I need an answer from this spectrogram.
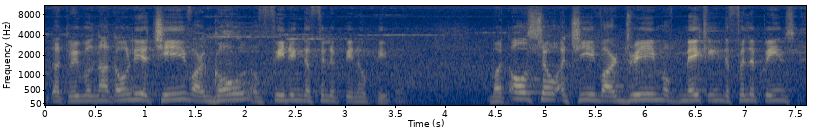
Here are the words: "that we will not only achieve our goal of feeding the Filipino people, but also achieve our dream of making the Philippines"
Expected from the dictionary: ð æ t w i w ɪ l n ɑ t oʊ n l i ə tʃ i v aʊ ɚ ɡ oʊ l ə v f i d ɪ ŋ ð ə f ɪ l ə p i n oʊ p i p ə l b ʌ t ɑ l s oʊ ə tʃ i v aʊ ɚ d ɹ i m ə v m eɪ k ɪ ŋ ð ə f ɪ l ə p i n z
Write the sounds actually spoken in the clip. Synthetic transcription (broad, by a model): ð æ t w i w ɪ l n ɑ t oʊ n l i ə tʃ i v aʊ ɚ ɡ oʊ l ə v f i d ɪ ŋ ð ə f ɪ l ə p i n oʊ p i p ə l b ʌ t ɑ l s oʊ ə tʃ i v aʊ ɚ d ɹ i m ə v m eɪ k ɪ ŋ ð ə f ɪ l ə p i n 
